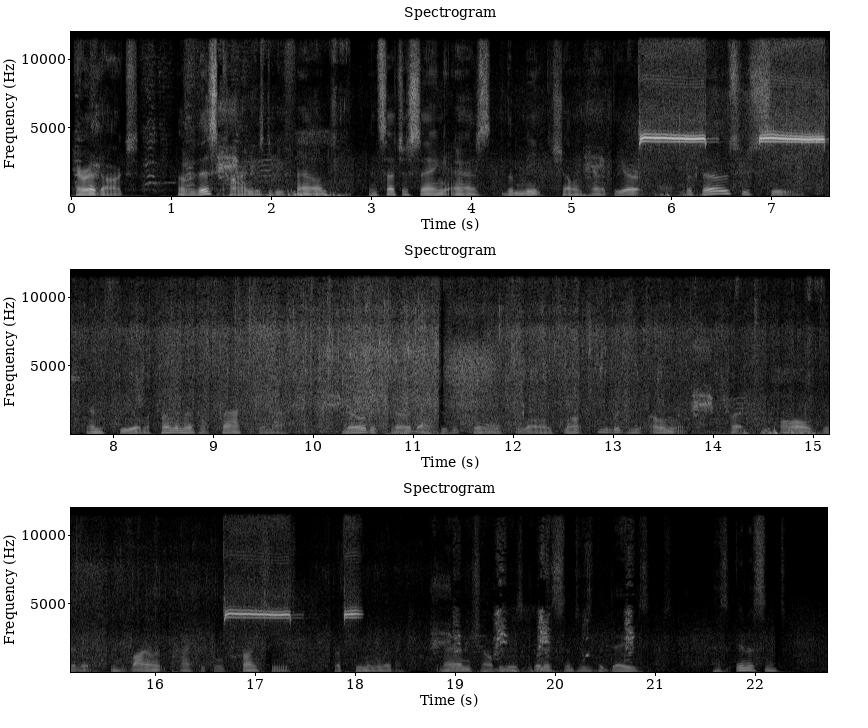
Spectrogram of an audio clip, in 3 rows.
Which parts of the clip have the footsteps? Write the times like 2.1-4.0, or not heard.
not heard.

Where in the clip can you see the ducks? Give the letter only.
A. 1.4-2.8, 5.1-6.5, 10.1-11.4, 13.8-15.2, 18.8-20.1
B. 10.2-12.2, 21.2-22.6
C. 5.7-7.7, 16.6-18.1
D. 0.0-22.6
A.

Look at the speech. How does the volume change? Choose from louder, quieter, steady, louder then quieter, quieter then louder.
quieter.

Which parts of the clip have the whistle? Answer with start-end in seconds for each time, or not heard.
5.7-7.7, 16.6-18.1.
